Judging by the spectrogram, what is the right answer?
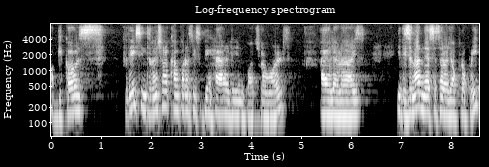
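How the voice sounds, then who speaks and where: A man's fairly high, somewhat breathy voice with a Korean accent, a dark, mellow tone, moderate pace and ordinary pitch variation. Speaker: institute president. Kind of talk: formal welcome speech. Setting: virtual conference.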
